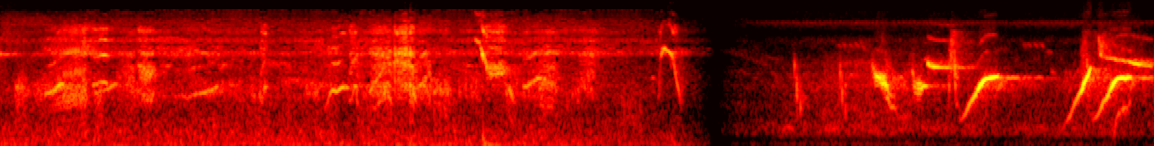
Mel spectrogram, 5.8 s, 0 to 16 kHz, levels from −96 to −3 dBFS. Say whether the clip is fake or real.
fake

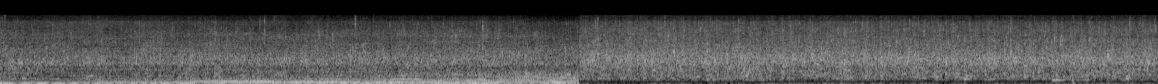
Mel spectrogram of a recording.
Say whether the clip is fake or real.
real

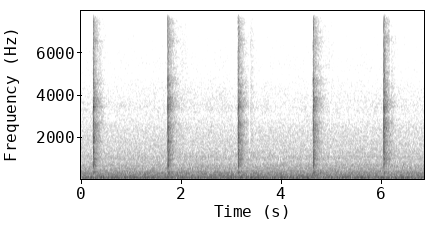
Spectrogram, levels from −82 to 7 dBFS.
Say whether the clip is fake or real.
real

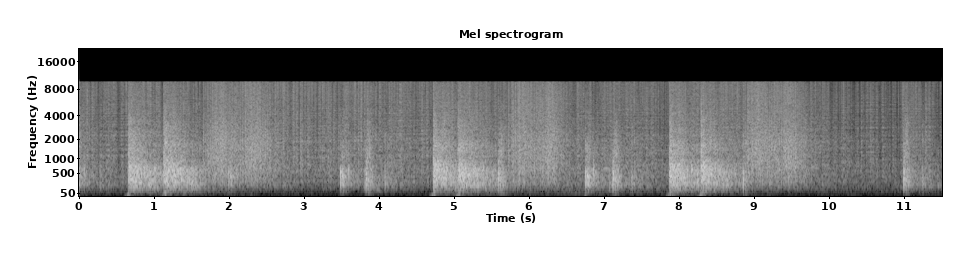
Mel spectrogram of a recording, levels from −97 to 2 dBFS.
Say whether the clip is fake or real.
real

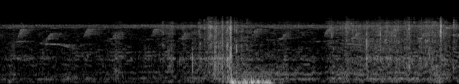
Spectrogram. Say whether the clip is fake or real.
real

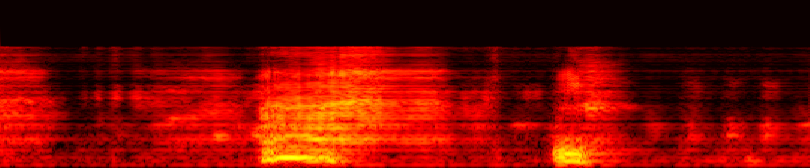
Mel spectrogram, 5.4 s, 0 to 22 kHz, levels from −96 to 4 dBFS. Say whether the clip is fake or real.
fake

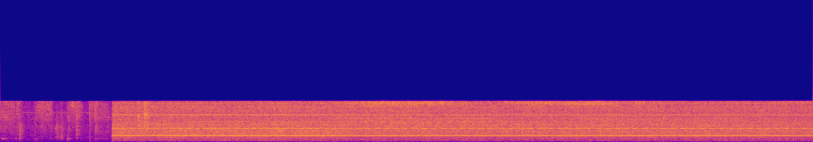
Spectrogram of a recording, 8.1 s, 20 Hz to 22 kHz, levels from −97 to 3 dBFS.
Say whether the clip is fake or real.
real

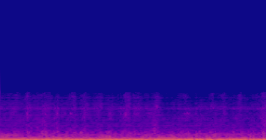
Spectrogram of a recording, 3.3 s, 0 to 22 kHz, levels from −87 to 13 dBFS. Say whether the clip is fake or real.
fake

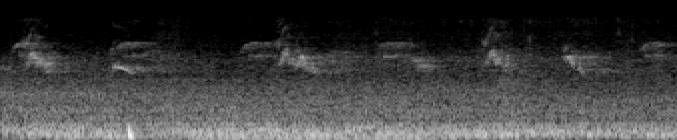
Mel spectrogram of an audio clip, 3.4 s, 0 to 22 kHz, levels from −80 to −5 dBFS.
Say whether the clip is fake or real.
real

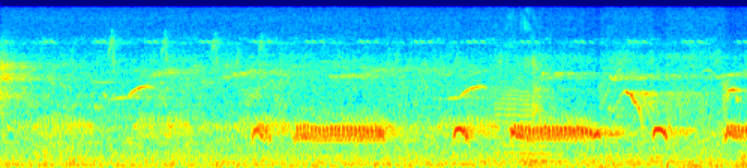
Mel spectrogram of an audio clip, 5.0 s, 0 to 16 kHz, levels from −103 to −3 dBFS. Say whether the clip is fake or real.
real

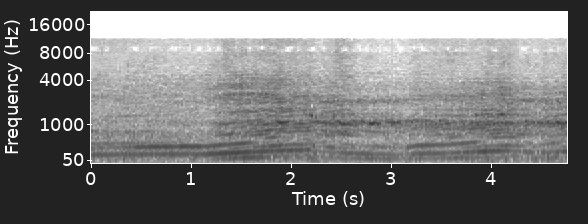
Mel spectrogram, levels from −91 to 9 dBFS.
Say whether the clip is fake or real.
real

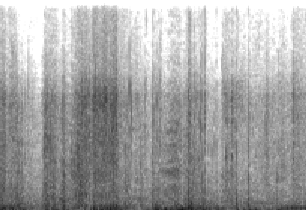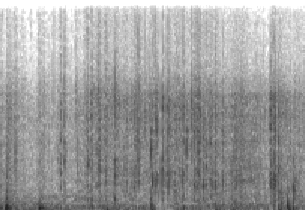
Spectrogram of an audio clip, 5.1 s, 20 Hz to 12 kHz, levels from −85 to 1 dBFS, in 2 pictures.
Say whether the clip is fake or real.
real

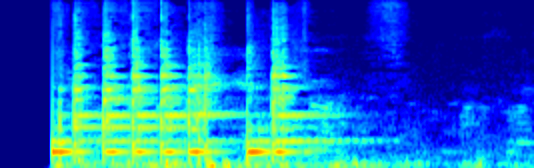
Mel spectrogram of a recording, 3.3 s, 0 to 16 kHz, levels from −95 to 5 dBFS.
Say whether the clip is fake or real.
real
